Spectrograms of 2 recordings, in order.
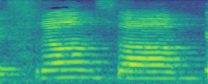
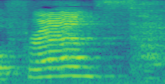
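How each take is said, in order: First: Franza with a rolled R; Lebanese name. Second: Slow, higher American France; American accent. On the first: Showing the Lebanese name, slow rolled Franza. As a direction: say Franza slowly as "frahn-sa". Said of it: "we say Franza". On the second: Announcing it to viewers, American accent. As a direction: draw out France in American English. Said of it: "say states and countries". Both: Shown as a demonstration.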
